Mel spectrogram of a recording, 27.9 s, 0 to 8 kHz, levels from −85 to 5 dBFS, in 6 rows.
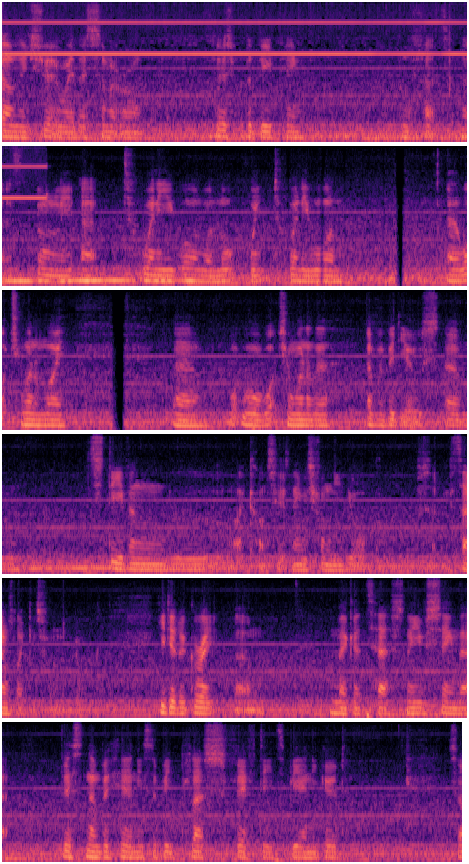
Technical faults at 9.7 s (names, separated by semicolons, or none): repeated stalls (stutter); jitter buffer slow-down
